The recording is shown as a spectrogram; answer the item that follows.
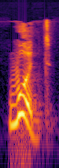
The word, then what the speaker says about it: would: Would. The L is silent.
